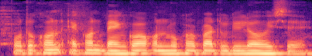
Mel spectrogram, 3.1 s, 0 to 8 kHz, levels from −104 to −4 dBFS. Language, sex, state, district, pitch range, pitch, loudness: Assamese, male, Assam, Sonitpur, 100-110 Hz, 105 Hz, -15 LUFS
